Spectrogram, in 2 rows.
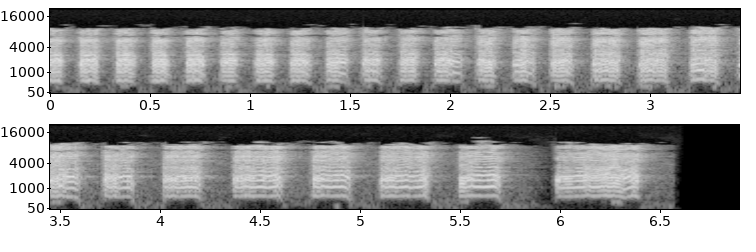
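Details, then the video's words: Hen junglefowl decoy call meant to lure wild roosters into traps: a long, steady run of rasping cackles that gradually slow and lengthen into drawn-out squawks before stopping. "Tiếng gà mái mồi 2022 chuẩn nhất để dụ bổi / tiếng gà mái chuẩn"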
